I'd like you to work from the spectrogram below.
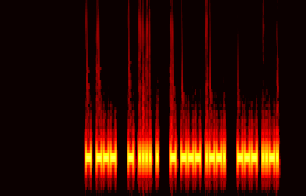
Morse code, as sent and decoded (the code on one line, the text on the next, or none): - --- / - .... / - --- .--. / --- ..-.
TO THE TOP OF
